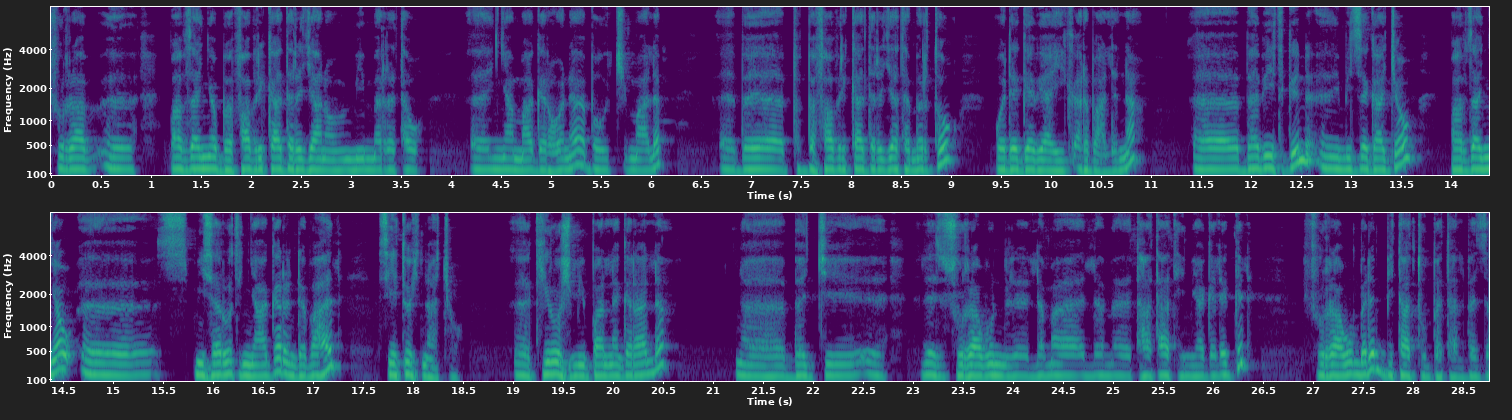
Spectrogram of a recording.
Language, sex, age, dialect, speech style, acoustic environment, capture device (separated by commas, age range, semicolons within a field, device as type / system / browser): Amharic, male, 45-54, Ethiopia - Addis Ababa, anxious; stressed, silence, mobile / Linux / Chrome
